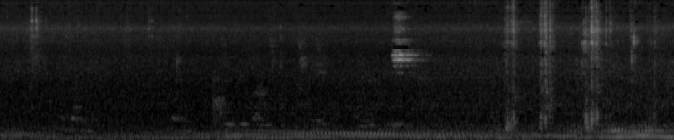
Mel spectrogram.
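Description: Crispy food crackles as fingers tear it.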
